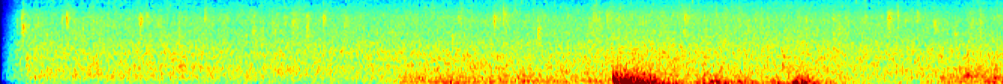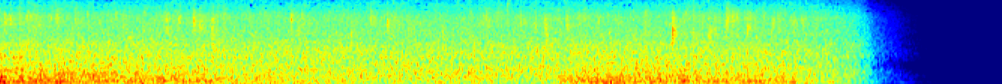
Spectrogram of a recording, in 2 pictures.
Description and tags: audio samples wide rain
recorded rain on three different locations and mixed them up in a wide stereo image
